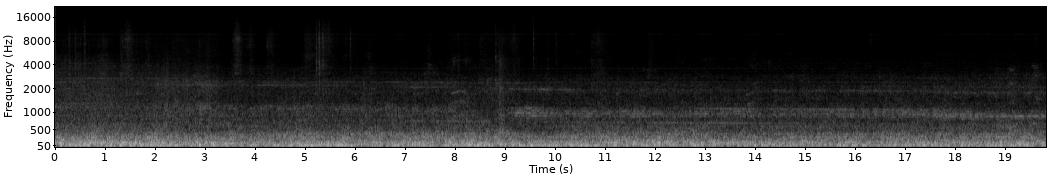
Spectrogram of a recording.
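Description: Cabin noise of a high-speed train running at speed: a steady low rumble of wheels on rails. A faint steady whine joins it about halfway through.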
